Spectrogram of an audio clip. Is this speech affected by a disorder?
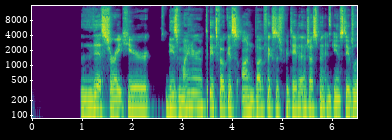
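No.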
